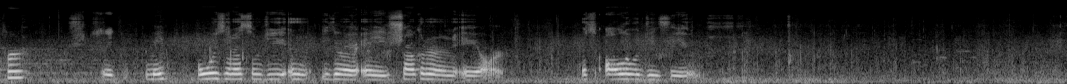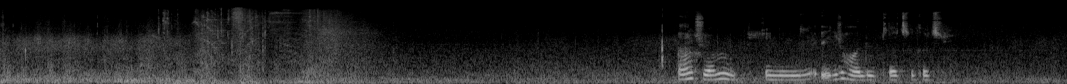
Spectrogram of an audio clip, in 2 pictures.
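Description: Wind rushes past steadily during a fall through the air.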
